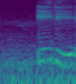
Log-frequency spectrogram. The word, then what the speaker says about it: EDI: a specific inquiry why are you named edie edie is the phonetic pronunciation of edi that is an acronym for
